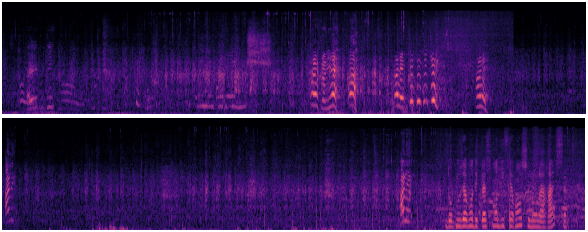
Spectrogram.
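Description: Sled runners hiss over packed snow.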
